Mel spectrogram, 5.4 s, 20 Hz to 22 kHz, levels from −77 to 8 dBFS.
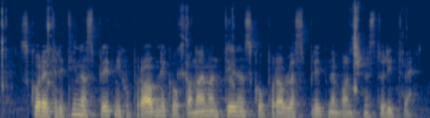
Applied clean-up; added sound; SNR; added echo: none; Chewing, mastication; 17 dB; none.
